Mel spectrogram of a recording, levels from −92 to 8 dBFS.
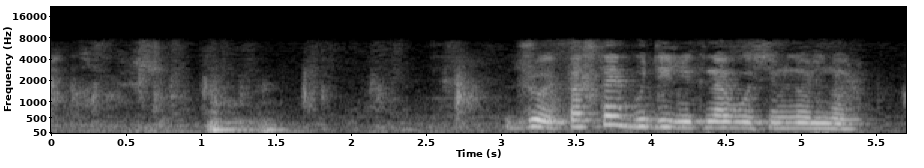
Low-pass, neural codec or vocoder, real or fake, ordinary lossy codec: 7.2 kHz; none; real; Opus, 24 kbps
